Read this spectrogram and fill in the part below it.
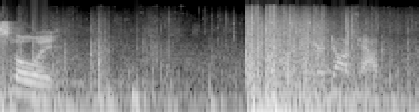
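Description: Explosions boom and rumble.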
